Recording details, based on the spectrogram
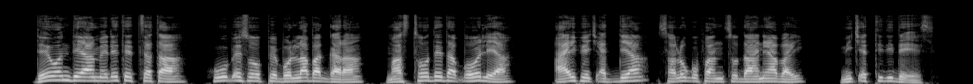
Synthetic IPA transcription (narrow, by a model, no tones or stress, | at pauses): d̪ɛwɔnd̪ɛjaːmɛɗɛt̪ɛt͡sːɐt̪a | huːpɛs̬o̞ːpːɛbɔlːɐbɐɡːɐɾɐ | mɐst̪oːd̪ɛd̪ɐpʼo̞ːlɪjaː | ʔɐjfɛt͡ʃʼɐd̪ːɪjaːsɐlɔɡʊfɐnt͡sːɔd̪aːnɪjabɐj | mɪt͡ʃʼɛt̪ːɪd̪ɪd̪ɛʔe̞̰ːs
